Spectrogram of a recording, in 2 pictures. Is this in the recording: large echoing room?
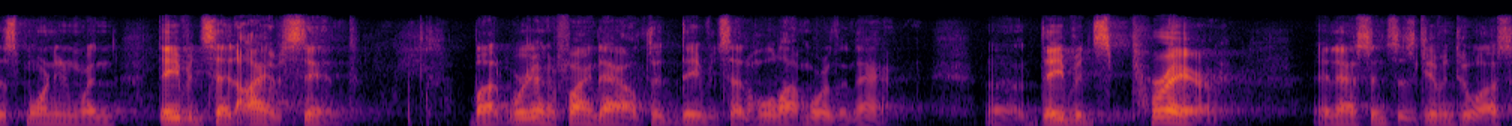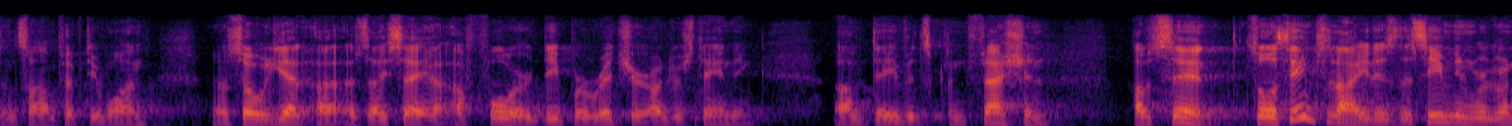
yes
